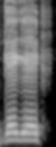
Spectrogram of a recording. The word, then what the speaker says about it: Gege: Okay, so I thought it was Gege, but it's Gege.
